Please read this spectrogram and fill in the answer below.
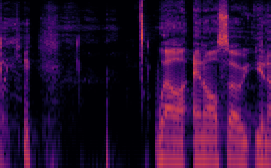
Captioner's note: laughter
